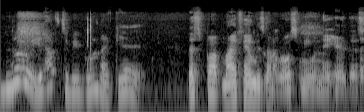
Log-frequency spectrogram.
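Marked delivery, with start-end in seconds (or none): 0.0-1.8 bad put-on Nigerian accent. Quoting dad mid-story, in a horrible Igbo Nigerian accent. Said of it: "that's a horrible Igbo Nigerian accent".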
